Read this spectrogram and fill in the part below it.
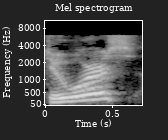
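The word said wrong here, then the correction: droëwors: Druivors, yeah. So Druivors is basically dried sausage.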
